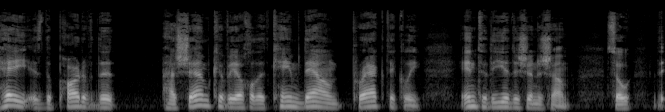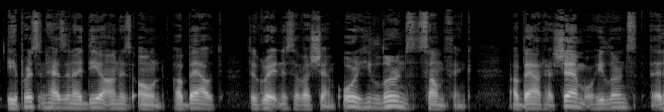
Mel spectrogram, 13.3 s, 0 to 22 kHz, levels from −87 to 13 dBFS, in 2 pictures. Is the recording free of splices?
no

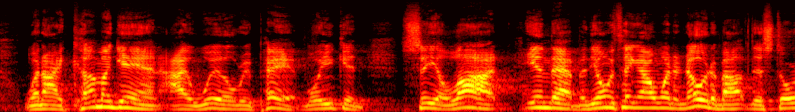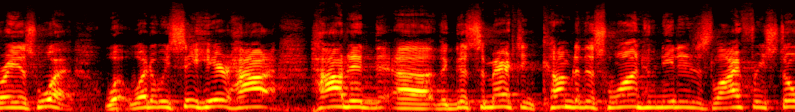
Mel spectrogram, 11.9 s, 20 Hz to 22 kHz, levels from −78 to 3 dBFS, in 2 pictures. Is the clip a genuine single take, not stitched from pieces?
no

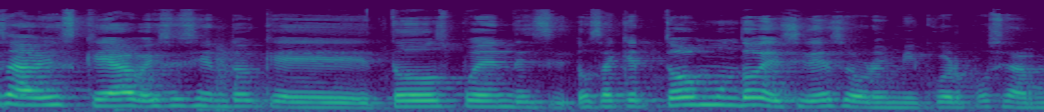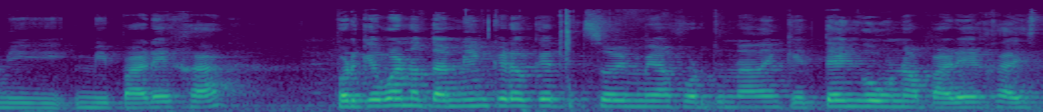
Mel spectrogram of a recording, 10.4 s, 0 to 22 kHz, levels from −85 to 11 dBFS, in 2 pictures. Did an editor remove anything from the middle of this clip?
no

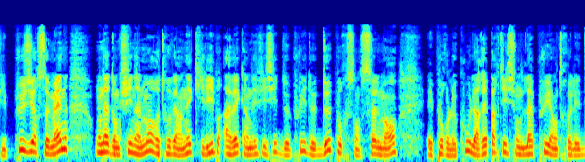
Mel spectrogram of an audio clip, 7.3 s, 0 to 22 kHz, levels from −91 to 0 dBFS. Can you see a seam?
no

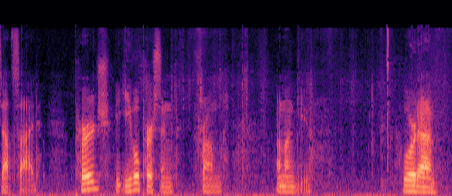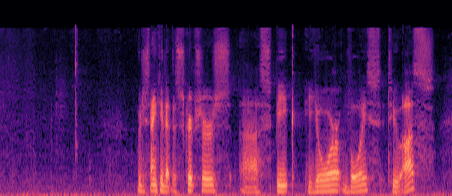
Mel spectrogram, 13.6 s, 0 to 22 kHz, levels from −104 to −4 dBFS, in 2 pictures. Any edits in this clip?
yes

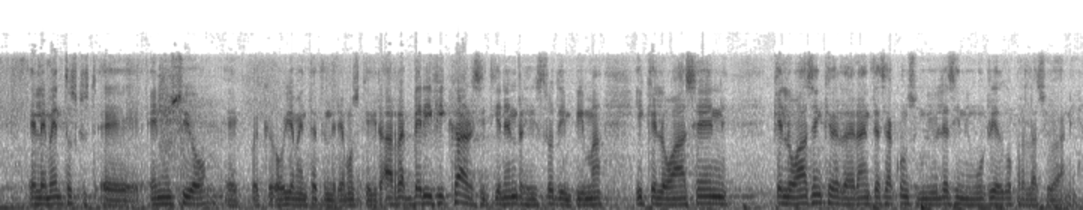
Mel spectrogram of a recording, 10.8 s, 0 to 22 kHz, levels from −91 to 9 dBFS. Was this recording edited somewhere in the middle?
yes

